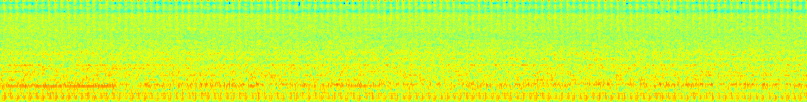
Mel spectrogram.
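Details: Tow-behind mott mower motor on a Cub Cadet garden tractor, after the motor install and greasing the pillar-block bearings: steady single-cylinder buzz with even firing and no misses, normal running.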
